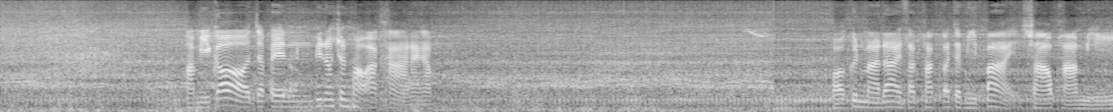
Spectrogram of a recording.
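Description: Wind rushes loudly past a moving motorbike.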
